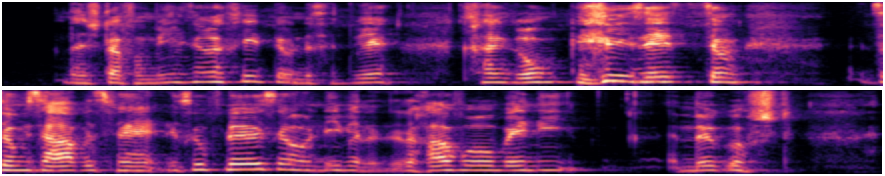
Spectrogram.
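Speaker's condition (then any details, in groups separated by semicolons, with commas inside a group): Cerebral palsy; cerebral palsy since birth, physical not cognitive, wheelchair user, moved on knees as child; needs daily help, personal assistance via IV assistance contribution for almost 10 years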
